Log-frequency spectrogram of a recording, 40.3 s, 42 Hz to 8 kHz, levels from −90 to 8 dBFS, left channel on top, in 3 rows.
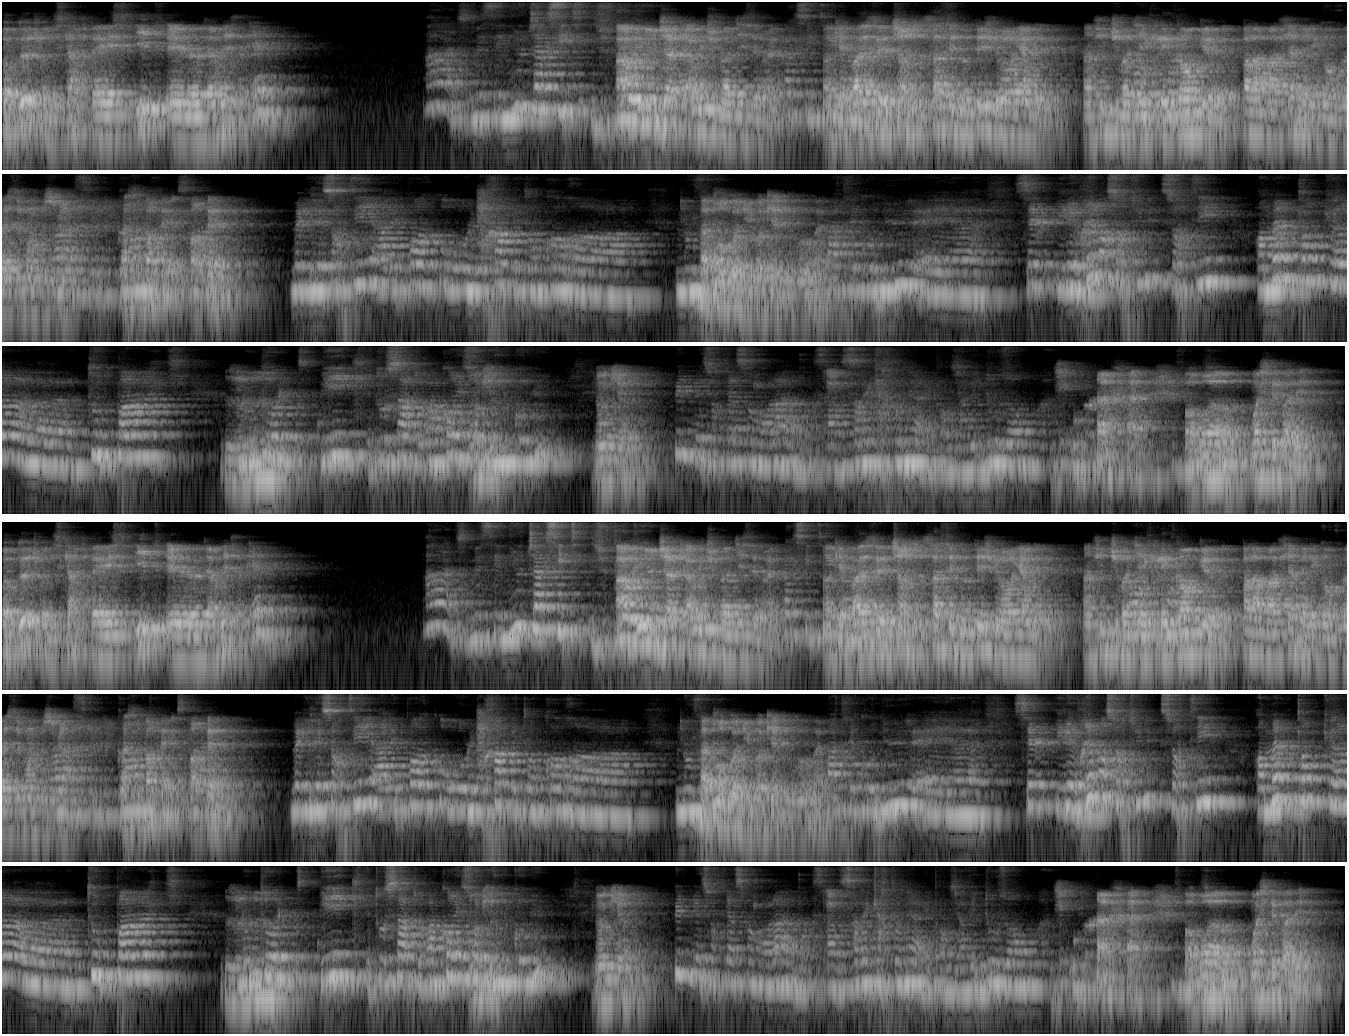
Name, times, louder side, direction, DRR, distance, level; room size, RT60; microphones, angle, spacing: voice 1, 0.0-2.7 6.1-7.7 8.2-10.4 10.8-15.6 20.4-21.7 29.1-29.7 31.6-31.8 32.8-33.2 37.4-39.9, equal, 20° right, -4 dB, 0.7 m, -27 dB
voice 2, 4.2-6.6 7.5-8.8 11.1-12.0 12.9-13.1 13.9-15.0 15.3-15.7 16.3-19.7 20.2-20.7 21.7-25.7 26.0-28.7 29.2-29.7 30.1-32.4 33.6-37.4 38.7-39.1, right 1 dB, 70° right, -1 dB, 0.7 m, -30 dB
4.3 x 2.2 x 3.4 m, 1.0 s
head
